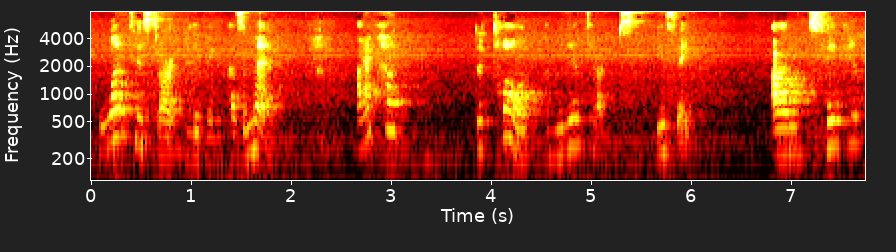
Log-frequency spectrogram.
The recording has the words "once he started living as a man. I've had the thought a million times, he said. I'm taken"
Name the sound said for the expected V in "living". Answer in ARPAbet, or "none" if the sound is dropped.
V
